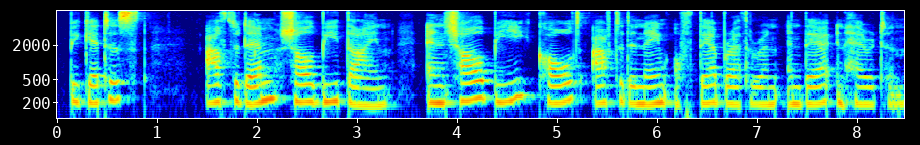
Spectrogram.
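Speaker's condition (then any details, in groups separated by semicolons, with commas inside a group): No condition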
